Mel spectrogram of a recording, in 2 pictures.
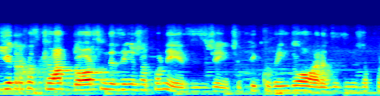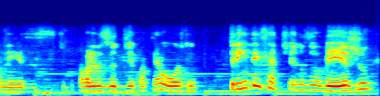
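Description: A man in his thirties from Brazil, hosting a casual chat, animated and confessional, acting out other people's reactions. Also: fairly high pitch, quick pace, soft background music.

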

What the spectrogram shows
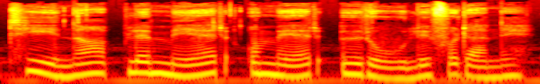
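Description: Woman reading a kids story out loud, steady, lowish mellow voice, dry close sound. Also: soft background music. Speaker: narrator. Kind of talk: reading a children's storybook aloud.

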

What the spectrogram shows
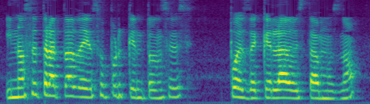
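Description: A young woman with a Mexican accent, casually retelling Bible stories with slangy, animated asides in a faith discussion. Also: fairly high pitch, fairly quick.

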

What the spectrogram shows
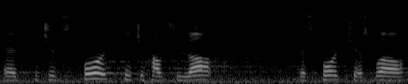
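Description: A woman's voice: medium pitch, moderate pace. A young woman from Argentina who speaks with an Argentine Spanish accent, answering interview questions as a tennis coach in simple phrasing with small grammar slips. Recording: long reverb, faint noise.

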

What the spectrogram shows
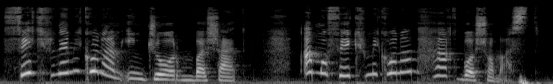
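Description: A woman voicing a courteous father in an audiobook, calming a heated argument. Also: extremely high pitch, a little hiss or hum, pitched above the performer's own voice, full character voice. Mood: placating. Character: polite, peacemaking father.

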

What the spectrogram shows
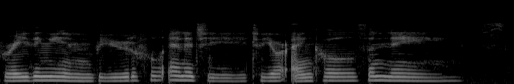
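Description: A woman guiding a relaxation meditation in a soft, soothing voice. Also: lowish voice, little pitch movement. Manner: soft, slow, soothing delivery. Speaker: meditation guide. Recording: dull lo-fi recording.

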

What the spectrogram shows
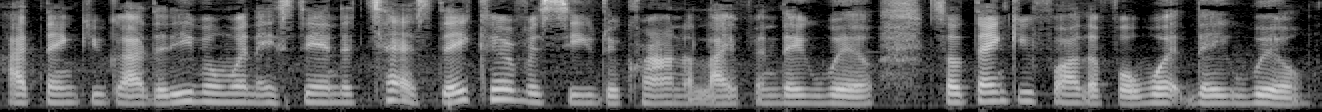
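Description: Gravelly-voiced, upbeat woman radio host. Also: lowish voice, moderate pace, slight background noise. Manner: lively, playful, and prone to laughing.

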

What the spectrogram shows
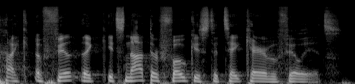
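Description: A man's voice: a little high, moderate pace. A man who is a small streamer, talking casually in a podcast chat and rambling with lots of fillers and restarts.

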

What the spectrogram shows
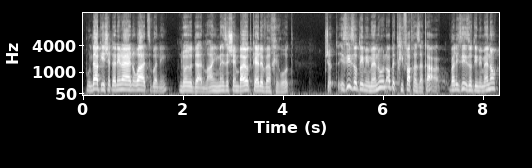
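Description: A man's voice: a little high, lively intonation. A young man telling an angry story in an emphatic, agitated podcast monologue. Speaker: podcast co-host.

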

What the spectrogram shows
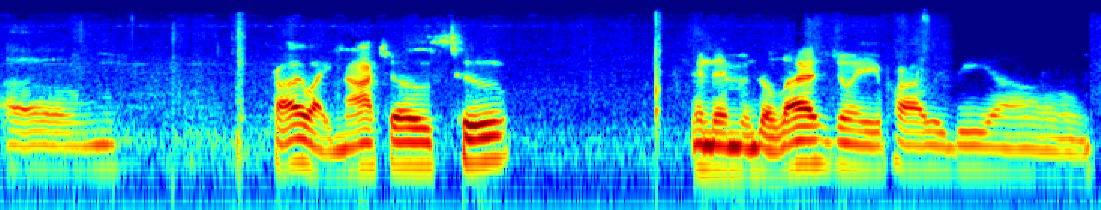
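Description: A man's voice: lowish voice, steady tone, slow pace, long pauses, a little mellow, rough recording. A man with an American accent in casual, slangy, profane co-host chat, joking around. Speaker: podcast co-host.

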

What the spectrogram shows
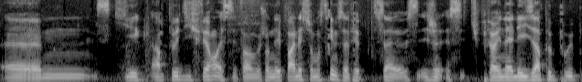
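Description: A man's voice: fairly low pitch, level tone, fast, a little mellow. A man giving casual analysis as a guest, thinking aloud hesitantly and building his point step by step. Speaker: guest commentator.

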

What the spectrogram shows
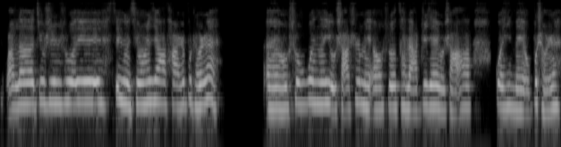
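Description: A woman's voice: a little high, fairly even intonation, fast talker. A woman, a caller telling a personal story in a rambling, worked-up way and repeating herself. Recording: dull lo-fi audio.

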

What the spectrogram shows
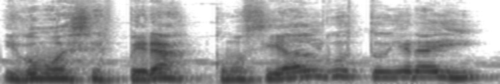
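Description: A man's voice: high-pitched, fast talker, soft background music. A Chilean man co-hosting a podcast, telling a story casually and animatedly with lots of slang. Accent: Chilean Spanish. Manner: animated, slangy, acts out voices in quotes. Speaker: podcast co-host.

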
